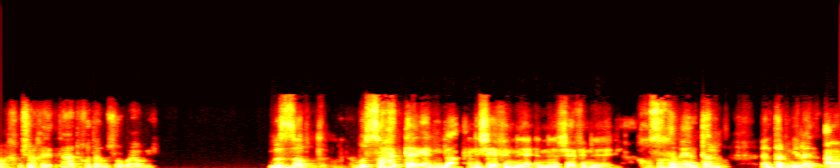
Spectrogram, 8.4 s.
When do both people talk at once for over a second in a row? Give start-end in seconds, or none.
none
